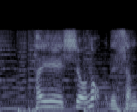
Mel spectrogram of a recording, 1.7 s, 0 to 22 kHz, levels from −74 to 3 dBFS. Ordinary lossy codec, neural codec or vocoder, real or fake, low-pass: none; none; real; 7.2 kHz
